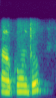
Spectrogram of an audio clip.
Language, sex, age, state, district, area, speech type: Odia, male, 30-45, Odisha, Nabarangpur, urban, conversation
